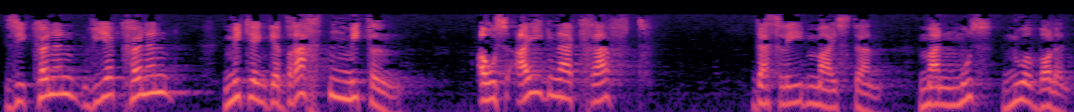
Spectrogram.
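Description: A man preaching a sermon, with a measured delivery and many rhetorical questions. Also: high voice, expressive, slightly rough, long reverb tail, lo-fi sound.

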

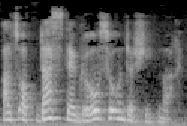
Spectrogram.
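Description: Preaching a sermon, a Swiss German-accented man speaks in a slightly high, sing-song voice at a somewhat slow pace. He hammers key phrases with abrupt loud climbs before dropping into hushed asides, all on a dull, lo-fi recording.

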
